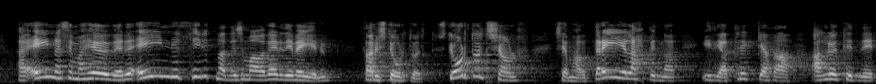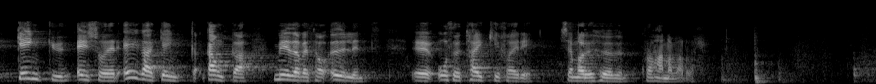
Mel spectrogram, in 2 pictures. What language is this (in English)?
Icelandic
